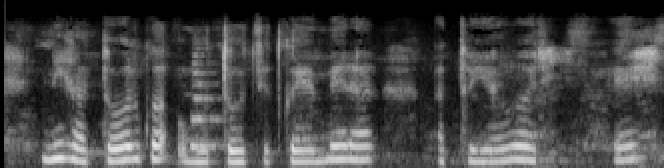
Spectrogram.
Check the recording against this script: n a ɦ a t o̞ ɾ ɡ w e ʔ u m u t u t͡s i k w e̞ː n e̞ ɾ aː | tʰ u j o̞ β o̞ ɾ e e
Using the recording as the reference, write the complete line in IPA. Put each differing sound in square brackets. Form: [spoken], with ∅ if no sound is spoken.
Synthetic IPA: n [i] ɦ a t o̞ ɾ ɡ w [a] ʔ u m u t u t͡s i [t] w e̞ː [m] e̞ ɾ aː | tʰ u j o̞ β o̞ ɾ e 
